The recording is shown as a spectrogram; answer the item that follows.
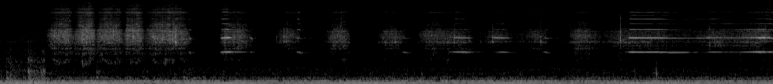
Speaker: Yeah, every little bit too, there's a tiny bit of squeak. So I think this motor's toast.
